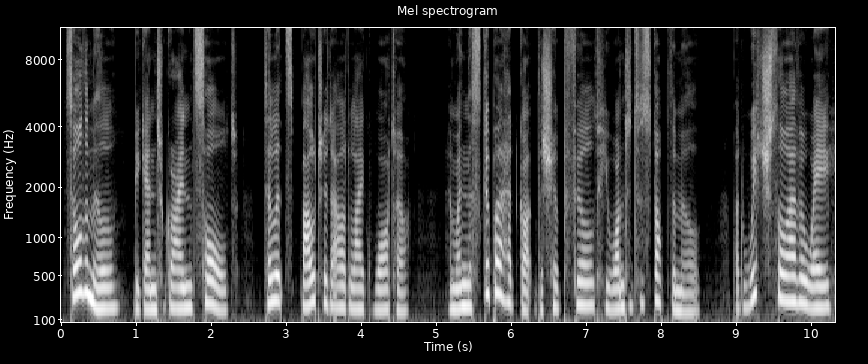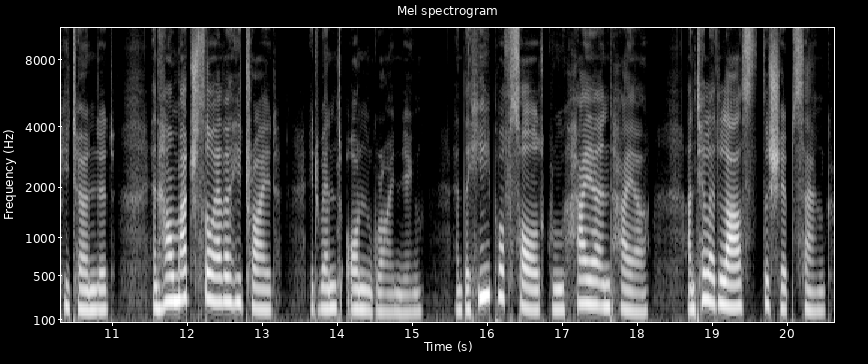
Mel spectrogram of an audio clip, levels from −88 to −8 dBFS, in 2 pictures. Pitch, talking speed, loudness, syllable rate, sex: 200 Hz, 170 wpm, -18 LUFS, 4.2 syllables/s, female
